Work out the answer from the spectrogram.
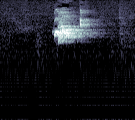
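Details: Household Senegal parrot giving a single short, bright, high whistled squeal that fades quickly, in a quiet indoor room.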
